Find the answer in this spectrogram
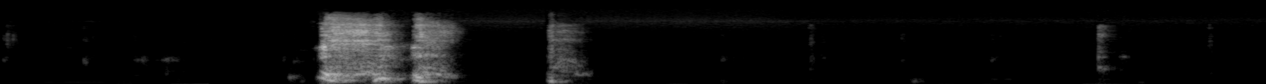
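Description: A person coughing over the call audio: two quick, loud coughs about a second and a half in, then a shorter, fainter one a moment later.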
